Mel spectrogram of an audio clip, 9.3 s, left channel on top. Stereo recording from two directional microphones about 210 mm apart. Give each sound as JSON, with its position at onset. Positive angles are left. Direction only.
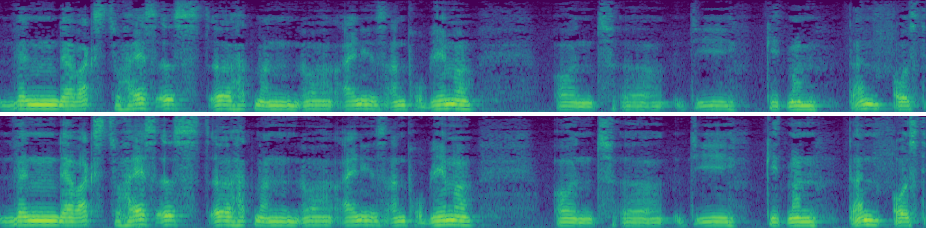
{"t": 0.1, "sound": "rub", "side_deg": -30}
{"t": 7.2, "sound": "speech", "side_deg": -35}
{"t": 8.5, "sound": "rub", "side_deg": -35}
